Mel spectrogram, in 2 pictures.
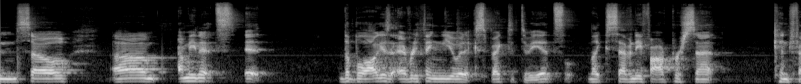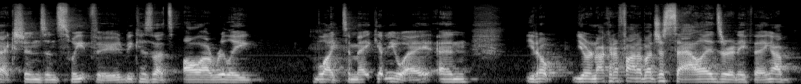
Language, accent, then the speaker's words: English; the South, United States; I'm from the South, so it's kind of a lot of my family lives in Georgia.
